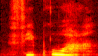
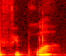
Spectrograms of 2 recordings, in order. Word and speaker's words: februar: We don't actually pronounce the R.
